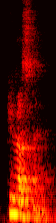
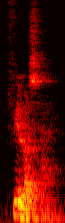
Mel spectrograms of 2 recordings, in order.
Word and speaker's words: Philistines: 그래서 영어로다가 발음을 하면 필러스타인. 앞에 액센트가 있습니다. 따라해 보겠습니다. 필러스타인이라고 해요. PH가 F자로 발음하지 않습니까? 필러스타인.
